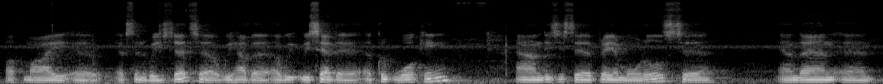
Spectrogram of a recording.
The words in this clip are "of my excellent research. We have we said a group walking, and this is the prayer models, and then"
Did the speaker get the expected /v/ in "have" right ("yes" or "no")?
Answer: no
